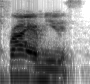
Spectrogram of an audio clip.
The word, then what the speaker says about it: Freiermuth: be a mentor for Freer Mouth or Freer Muth, whatever it is, Kyle Pitts, whoever it be. He could be a. What's with the name pronunciation in this? It's been said it's Freiermuth.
